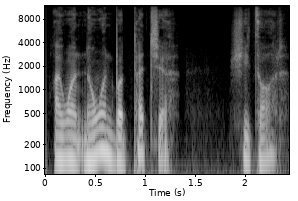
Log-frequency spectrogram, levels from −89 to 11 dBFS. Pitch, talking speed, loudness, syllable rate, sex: 130 Hz, 195 wpm, -18 LUFS, 5.7 syllables/s, male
